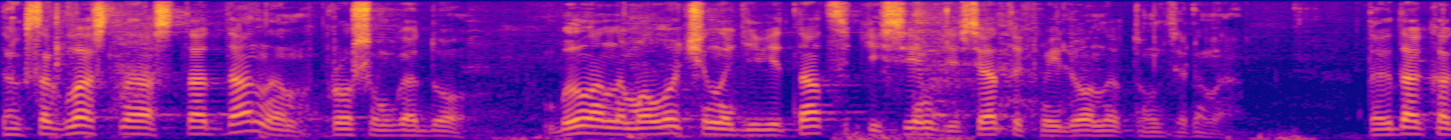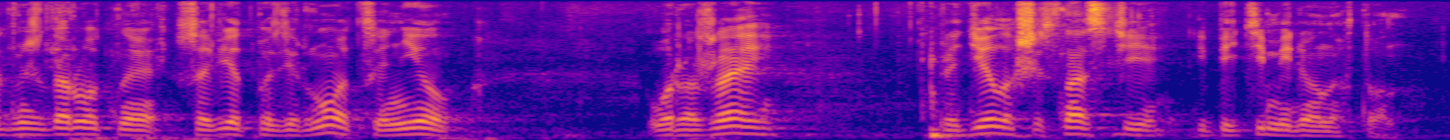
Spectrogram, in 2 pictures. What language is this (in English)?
Kazakh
